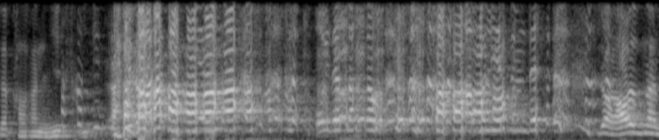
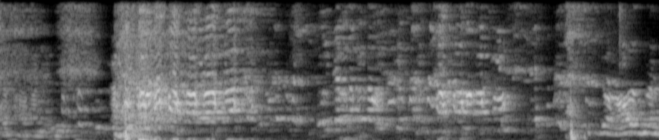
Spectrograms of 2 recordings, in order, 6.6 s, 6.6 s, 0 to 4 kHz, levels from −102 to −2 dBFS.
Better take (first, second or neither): first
